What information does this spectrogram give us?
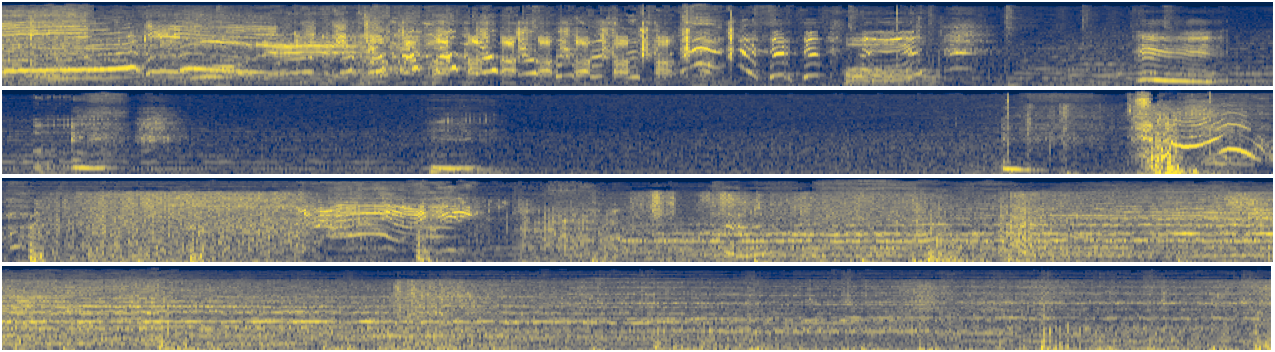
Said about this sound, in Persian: او نه ترسین بچه ها، این فقط یه خورده آب داغ و بخار همین.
